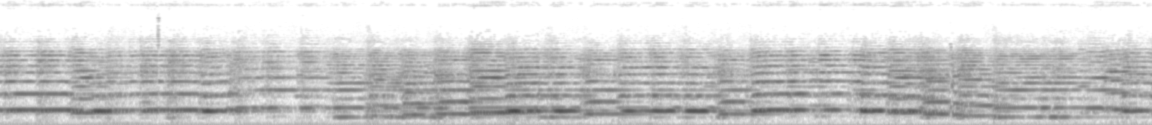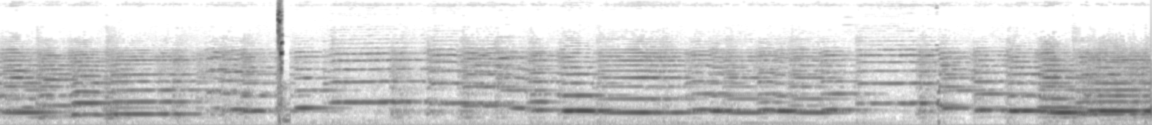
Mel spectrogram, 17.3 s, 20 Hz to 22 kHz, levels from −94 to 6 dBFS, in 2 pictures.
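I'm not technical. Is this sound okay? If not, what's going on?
No. Throughout, the sound is watery and swirly with a dull top end, most likely from heavy MP3 compression squeezing the file too hard. There's also damaged data in a compressed stream: short chirps or blips at 1.17 to 1.21, 4.04, 7.12 to 7.16, 10.73 to 10.82 and 15.66 to 15.70 seconds.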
